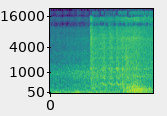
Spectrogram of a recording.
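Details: Chevrolet (Chev) engine rebuilt after broken piston rings caused blow-by smoke, started the morning after a 1–2 day run-in and before a road test: catches within a second and settles into a steady, even idle with no knocks or misses.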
